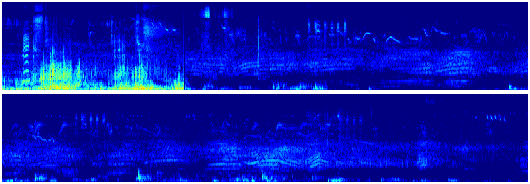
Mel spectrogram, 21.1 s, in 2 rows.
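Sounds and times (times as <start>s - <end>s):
wind rumble on microphone: 0.0s - 3.8s, 13.1s - 18.6s
small birds chirping: 0.0s - 21.0s.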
